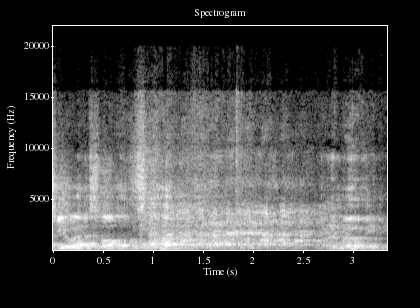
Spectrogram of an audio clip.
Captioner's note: laughter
